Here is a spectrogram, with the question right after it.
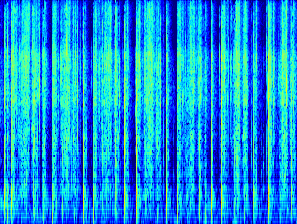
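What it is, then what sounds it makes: Thin plastic bag being crinkled. Short red-polished nails scratch and crinkle a thin, white, translucent plastic bag, working over its creased film in steady close-up. Rapid, sharp crackles and snaps burst over a bright rustling hiss, each dying almost instantly, and form a dense, dry crinkling texture throughout.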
